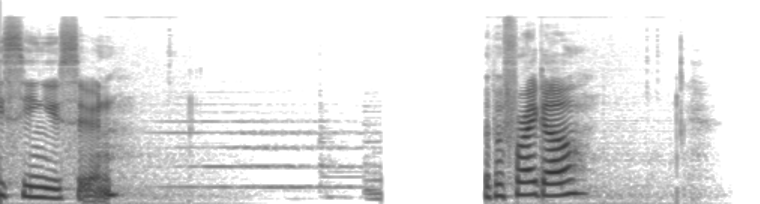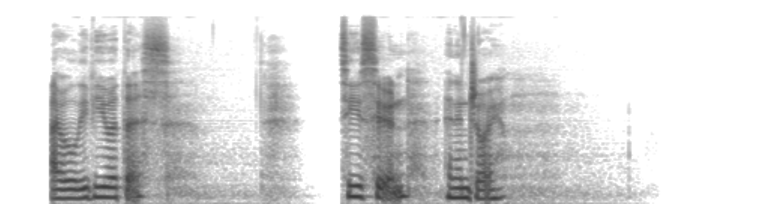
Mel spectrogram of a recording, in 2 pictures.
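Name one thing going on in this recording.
A young woman speaks animatedly into a microphone in short bursts.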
